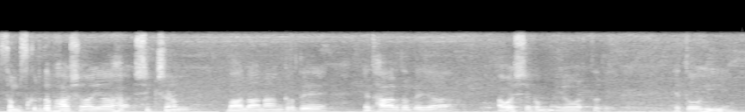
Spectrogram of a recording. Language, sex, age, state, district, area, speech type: Sanskrit, male, 18-30, Karnataka, Uttara Kannada, rural, spontaneous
